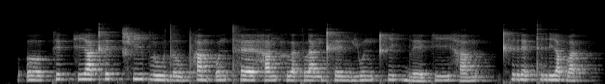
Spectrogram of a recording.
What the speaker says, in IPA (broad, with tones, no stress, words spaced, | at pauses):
ʔɤː˩˦ke˥˩k̚ hi˧a̯ kʰe˥˩k̚t͡ɕʰiː˥˩ pluː˨˩dɤː˩˦wpʰa˧mʔo˧n tʰɛː˧ha˦˥ŋ hɯ˨˩a̯kla˧ŋkʰeː˧ŋ ju˧nkʰi˦˥t̚ beː˩˦kiː˦˥ha˦˥m | kʰre˦˥ʔtri˧a̯ba˨˩k̚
